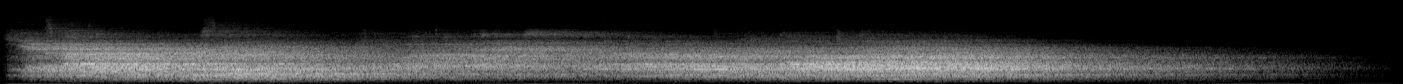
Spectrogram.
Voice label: Prayer Whisper; Lab; Warframe; Tau; Protoframe Room; Ambience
